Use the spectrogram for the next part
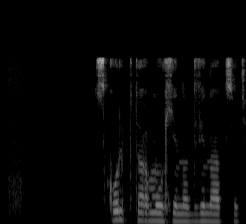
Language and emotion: Russian, neutral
